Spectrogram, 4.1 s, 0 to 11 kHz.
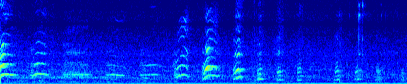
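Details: A fluffy female Corgi puppy, born August 31, whines thinly, then gives a string of short, high, squeaky yips.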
